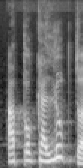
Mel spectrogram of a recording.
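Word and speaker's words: ἀποκαλύπτω: revelación que es revelación viene del griego apocalipto así se pronunciaría y significa remover quitar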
